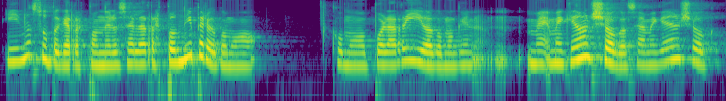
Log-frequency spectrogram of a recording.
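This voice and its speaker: Here the young Argentine podcast host speaks at a normal speed, her fairly high voice carrying a darkish tone. She rambles in a confiding, personal way with frequent restarts, in an Argentine Spanish accent.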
